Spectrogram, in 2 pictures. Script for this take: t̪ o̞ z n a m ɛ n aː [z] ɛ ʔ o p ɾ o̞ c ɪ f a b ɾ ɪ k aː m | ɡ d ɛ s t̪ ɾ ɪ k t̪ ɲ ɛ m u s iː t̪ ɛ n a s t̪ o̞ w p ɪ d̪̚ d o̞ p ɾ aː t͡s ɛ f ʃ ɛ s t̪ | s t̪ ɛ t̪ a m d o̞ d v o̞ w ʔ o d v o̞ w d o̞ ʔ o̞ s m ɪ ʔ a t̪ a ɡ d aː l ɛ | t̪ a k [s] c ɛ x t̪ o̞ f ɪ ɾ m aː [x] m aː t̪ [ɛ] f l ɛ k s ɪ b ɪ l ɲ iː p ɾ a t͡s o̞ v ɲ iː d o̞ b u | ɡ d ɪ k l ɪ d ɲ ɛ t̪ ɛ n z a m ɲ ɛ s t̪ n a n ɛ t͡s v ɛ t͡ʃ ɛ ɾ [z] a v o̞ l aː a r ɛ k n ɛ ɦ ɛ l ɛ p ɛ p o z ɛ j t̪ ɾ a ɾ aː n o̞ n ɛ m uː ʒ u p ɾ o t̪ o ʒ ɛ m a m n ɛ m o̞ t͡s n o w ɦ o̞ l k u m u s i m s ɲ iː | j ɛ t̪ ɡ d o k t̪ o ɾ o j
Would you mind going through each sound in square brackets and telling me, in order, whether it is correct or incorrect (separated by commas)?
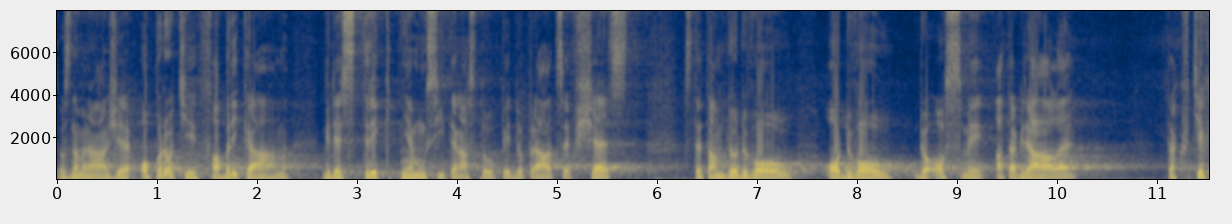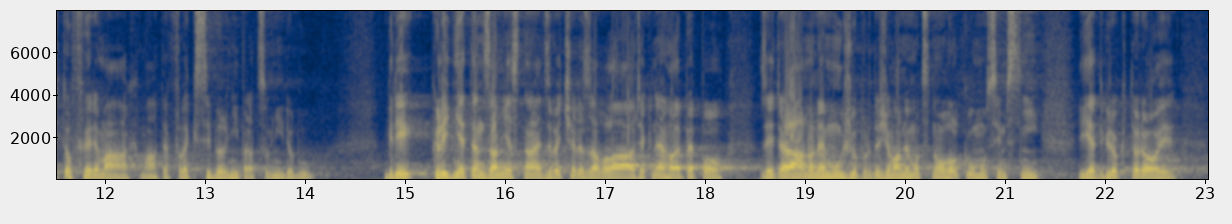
incorrect, incorrect, correct, correct, correct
